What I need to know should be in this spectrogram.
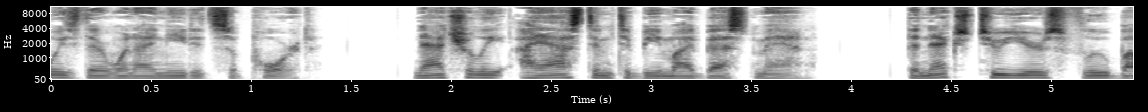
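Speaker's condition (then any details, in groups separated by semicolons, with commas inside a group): No condition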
